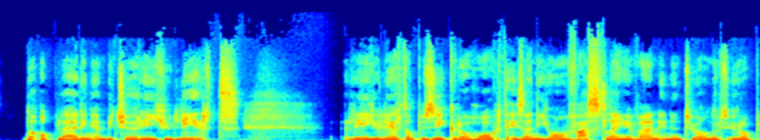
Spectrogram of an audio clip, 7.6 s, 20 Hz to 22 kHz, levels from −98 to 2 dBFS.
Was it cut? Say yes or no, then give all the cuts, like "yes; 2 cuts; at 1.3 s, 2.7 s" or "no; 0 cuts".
no; 0 cuts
